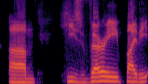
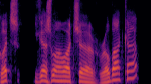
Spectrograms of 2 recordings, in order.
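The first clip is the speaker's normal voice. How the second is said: put-on elderly person voice; 4 semitones higher than usual. Retelling how elderly relatives ask to watch a movie: imitating an elderly relative. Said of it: "when your elderly relatives is like".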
